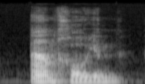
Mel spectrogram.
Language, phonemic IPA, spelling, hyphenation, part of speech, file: Dutch, /ˈaːnˌɣoːi̯.ən/, aangooien, aan‧gooi‧en, verb, Nl-aangooien.ogg
- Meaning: to throw (to)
